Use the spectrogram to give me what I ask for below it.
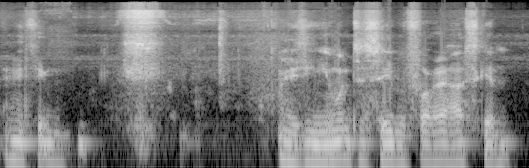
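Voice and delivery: ordinary delivery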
